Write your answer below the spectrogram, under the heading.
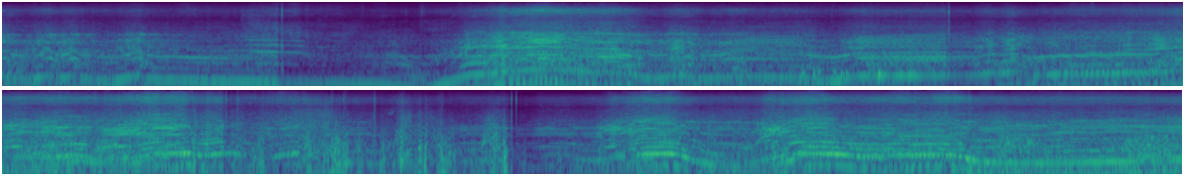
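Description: Ski-Doo snowmobile engine revving up and down over and over as the sled is ridden through deep snow, its pitch climbing and falling every second or two. About two-thirds through the sound drops out briefly, then the engine revs up again.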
